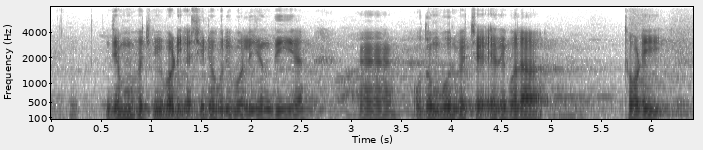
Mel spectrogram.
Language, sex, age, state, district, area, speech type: Dogri, male, 30-45, Jammu and Kashmir, Udhampur, urban, spontaneous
